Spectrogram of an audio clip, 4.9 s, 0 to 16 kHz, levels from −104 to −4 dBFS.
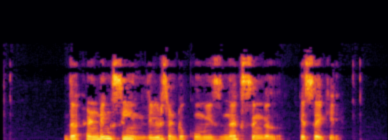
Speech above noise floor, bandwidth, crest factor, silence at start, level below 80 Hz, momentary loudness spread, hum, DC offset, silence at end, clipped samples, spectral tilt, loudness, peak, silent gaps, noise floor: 64 dB; 10 kHz; 18 dB; 0.8 s; -56 dBFS; 11 LU; none; under 0.1%; 0.6 s; under 0.1%; -3.5 dB/octave; -16 LUFS; 0 dBFS; none; -81 dBFS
